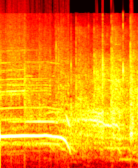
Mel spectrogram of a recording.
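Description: A person's long "woo!" whoop of cheering, rising, then held on one high pitch and dropping off about a second in, followed by a crowd cheering.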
